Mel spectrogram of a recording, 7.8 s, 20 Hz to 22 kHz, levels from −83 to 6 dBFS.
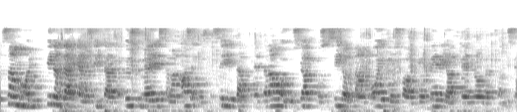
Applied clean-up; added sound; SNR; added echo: classical method WPE with log-MMSE.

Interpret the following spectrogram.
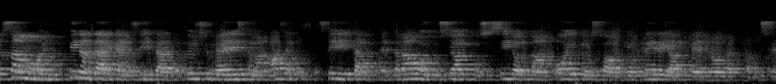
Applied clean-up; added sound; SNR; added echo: neural separator model SepFormer DNS4.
